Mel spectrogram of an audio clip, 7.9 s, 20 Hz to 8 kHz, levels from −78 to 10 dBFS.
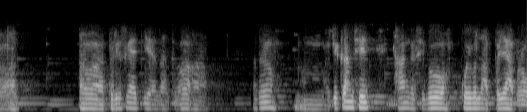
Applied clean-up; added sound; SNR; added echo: none; Marimba, xylophone; 20 dB; reverberation time 1.5 s.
